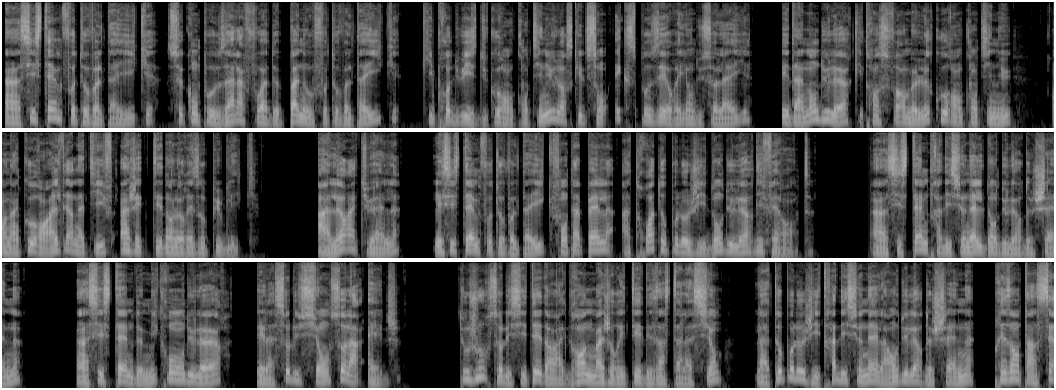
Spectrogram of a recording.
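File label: French e-learning; sprecher; franzoesisch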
